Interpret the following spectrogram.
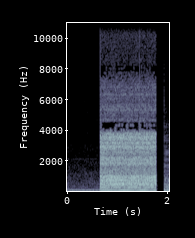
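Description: A loud, steady burst of static-like hiss, about a second long, starting just over half a second in and cutting off abruptly.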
